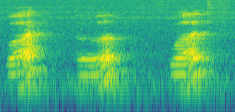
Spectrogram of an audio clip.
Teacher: Start from low pitch and go up to high. So the tip is, if you have to make your pitch from the lowest as low as you can, and make your pitch go up to as high as you can. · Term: rising tone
